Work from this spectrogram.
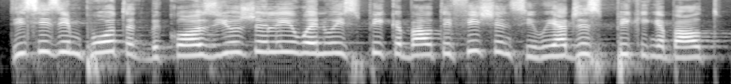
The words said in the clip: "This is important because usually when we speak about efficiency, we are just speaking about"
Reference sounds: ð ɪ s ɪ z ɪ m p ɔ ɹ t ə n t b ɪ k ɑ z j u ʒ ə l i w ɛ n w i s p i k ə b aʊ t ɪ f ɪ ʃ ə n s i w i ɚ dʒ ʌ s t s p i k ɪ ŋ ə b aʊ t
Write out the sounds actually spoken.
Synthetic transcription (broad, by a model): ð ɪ s ɪ z ɪ m p ɔ ɹ t ə n t b ɪ k ɑ z j u ʒ ə l i w ɛ n w i s p i k ə b aʊ t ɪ f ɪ ʃ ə n s i w i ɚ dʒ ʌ s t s p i k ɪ ŋ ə b aʊ t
